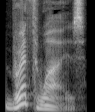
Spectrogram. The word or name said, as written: breadthwise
